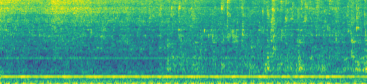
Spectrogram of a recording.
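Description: Water is poured into a pan on the stove to start sugar syrup for gulab jamun. A close, steady stream of liquid runs continuously under a constant background hum, brief and uninterrupted.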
